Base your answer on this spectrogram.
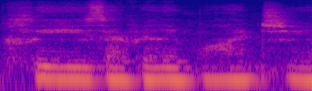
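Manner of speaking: creepy, eerie, hushed whisper. Retelling voicemails left by a repeat caller, imitating a creepy eerie whisper. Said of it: "like whispering through the phone, like just really creepy, eerie voices".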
